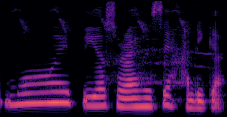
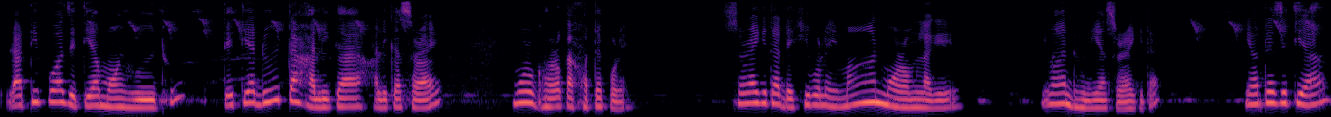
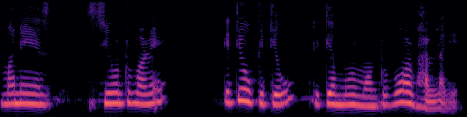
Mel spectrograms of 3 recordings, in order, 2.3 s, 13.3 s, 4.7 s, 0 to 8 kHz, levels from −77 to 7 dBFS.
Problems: background sounds at intervals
